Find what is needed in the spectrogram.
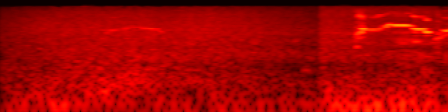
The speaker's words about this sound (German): Es hört sich alles nach Idylle an. Wellen, Möwen, eine blaue See.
